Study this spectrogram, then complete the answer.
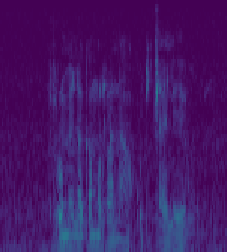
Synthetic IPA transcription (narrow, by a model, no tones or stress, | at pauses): rʊmɛlakʼamʊranakʼɔdit͡ɬʼalɛːhɔ̰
